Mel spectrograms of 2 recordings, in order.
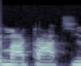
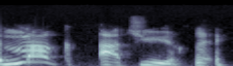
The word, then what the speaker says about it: Marc Arthur: sot même propre non li pas ka prononcer l'homme de l'homme de l'homme Makati l'homme Makati. Pourtant, malandré, c'est Marc Arthur.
